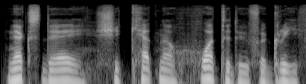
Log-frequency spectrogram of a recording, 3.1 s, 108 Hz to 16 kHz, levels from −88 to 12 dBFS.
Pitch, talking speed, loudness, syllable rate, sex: 120 Hz, 175 wpm, -19 LUFS, 3.6 syllables/s, male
